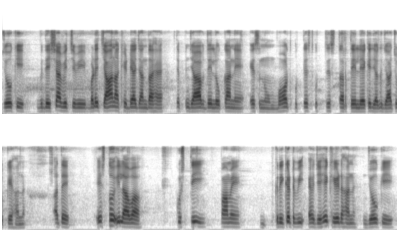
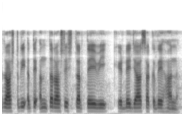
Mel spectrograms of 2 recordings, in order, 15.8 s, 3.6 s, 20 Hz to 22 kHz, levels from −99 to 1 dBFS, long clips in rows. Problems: constant background noise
